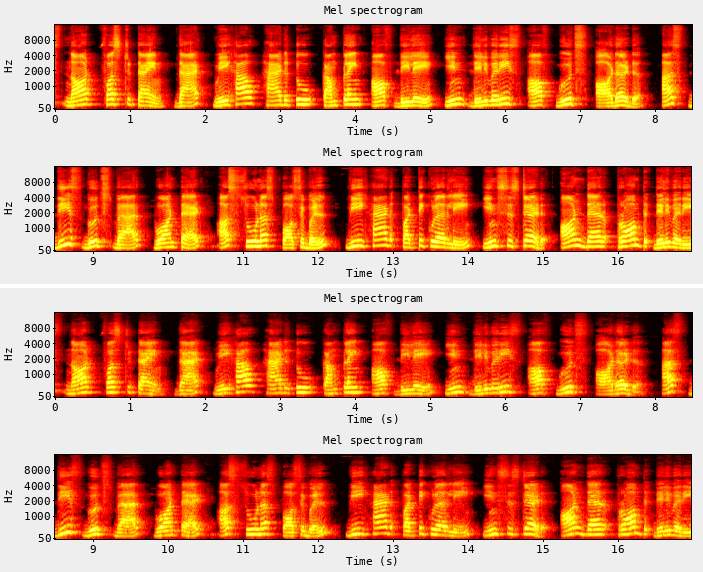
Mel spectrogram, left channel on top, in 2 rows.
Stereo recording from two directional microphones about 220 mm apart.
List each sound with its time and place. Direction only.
0.2 s speech: 50° left (ahead or behind)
